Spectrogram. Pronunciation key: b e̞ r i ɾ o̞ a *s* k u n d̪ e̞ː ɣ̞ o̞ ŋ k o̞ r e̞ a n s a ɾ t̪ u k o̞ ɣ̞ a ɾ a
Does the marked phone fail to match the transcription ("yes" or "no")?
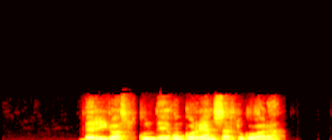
no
